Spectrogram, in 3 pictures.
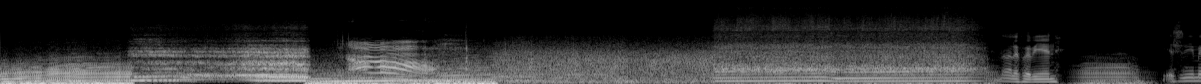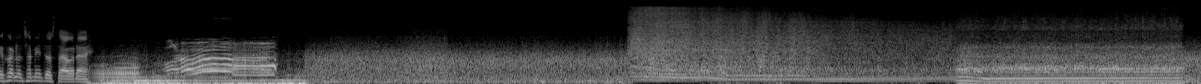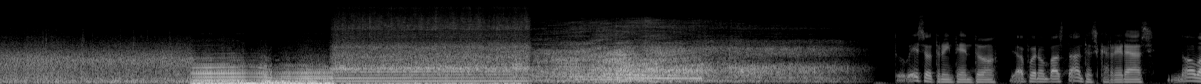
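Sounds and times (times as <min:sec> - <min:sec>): car engine accelerating hard: 0:07.1 - 0:09.9, 0:18.3 - 0:23.9, 0:26.0 - 0:32.5.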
